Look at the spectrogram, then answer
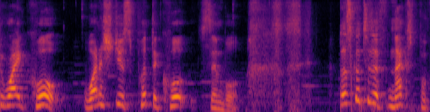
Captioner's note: laughs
